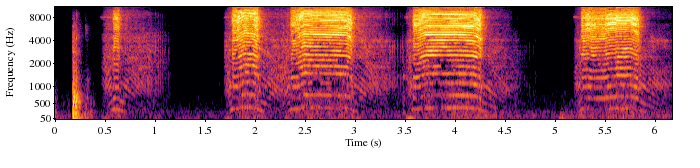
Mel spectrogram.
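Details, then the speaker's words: Used Traxxas Stampede/Rustler RC truck electric motor: high shrill whine in uneven warbling bursts; motor runs rough, owner suspects slight play in the motor shaft despite added washers; still not fixed. "I don't know if you guys can hear it at all, but there's a bit of a clicking sound when I do that, which means there's still some play."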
